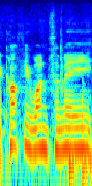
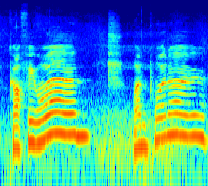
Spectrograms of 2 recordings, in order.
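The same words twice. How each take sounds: First: Said in the usual way. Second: High, drawn-out posh voice; mock posh. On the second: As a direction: put on a posh voice, pitched up and slowed. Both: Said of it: "He, he sounds posh".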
